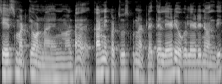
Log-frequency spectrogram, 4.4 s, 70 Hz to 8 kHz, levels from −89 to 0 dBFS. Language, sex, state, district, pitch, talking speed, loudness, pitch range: Telugu, male, Andhra Pradesh, Annamaya, 120 Hz, 175 wpm, -21 LUFS, 110-125 Hz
